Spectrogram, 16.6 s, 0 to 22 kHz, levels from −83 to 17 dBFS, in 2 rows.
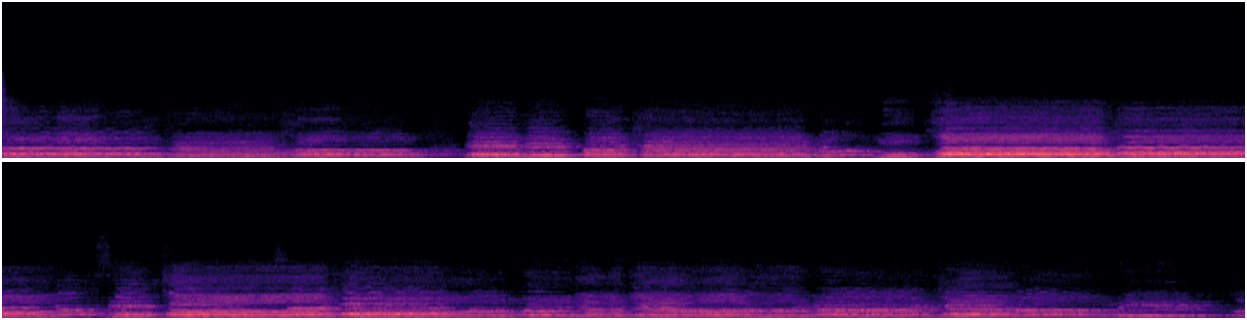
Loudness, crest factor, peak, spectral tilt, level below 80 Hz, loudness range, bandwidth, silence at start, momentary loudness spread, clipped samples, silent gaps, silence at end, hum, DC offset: -31 LUFS; 20 dB; -12 dBFS; -5 dB/octave; -58 dBFS; 9 LU; 8.6 kHz; 0 s; 14 LU; under 0.1%; none; 0 s; none; under 0.1%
